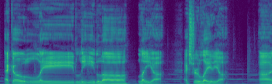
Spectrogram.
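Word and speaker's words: echolalia: It's pronounced echolleia.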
